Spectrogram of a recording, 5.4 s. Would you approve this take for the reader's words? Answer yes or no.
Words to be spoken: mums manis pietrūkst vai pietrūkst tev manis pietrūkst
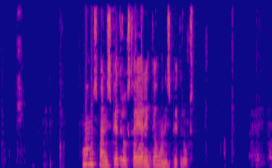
no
